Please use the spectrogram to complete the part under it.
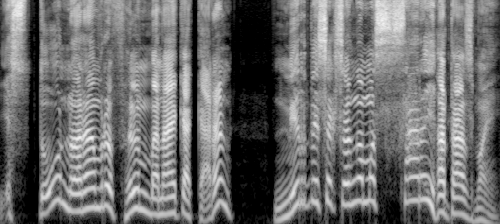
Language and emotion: Nepali, angry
